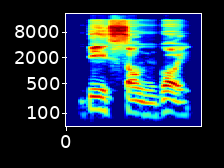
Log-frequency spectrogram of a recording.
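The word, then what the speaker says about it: δίφθογγοι: Si se dan cuenta, aquí está el fenómeno de la gamma antes de otra gamma o antes de otra gutural. Dizongoi. No dije dizongoi, ¿no? Sino que esta gamma se convirtió en una nu. Bien. Y aquí pronuncié la fi y luego la zeta.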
